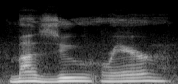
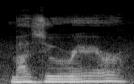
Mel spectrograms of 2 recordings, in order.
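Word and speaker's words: Mazurier: Maruz Mazurere. I didn't pronounce that. Mazurere, like barrier, Mazurere, buying some big bones from some workmen and hawking up his giant.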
